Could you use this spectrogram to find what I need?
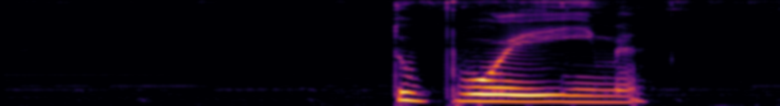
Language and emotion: Russian, neutral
